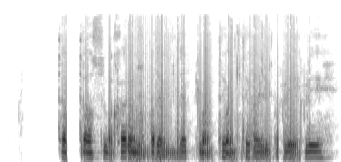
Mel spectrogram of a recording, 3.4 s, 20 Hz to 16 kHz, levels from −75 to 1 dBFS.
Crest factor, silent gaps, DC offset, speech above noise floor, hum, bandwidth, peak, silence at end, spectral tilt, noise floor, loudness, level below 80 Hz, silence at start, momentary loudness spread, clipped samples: 18 dB; none; under 0.1%; 45 dB; none; 11.5 kHz; -6 dBFS; 0.1 s; -6.5 dB/octave; -67 dBFS; -23 LUFS; -52 dBFS; 0.6 s; 5 LU; under 0.1%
